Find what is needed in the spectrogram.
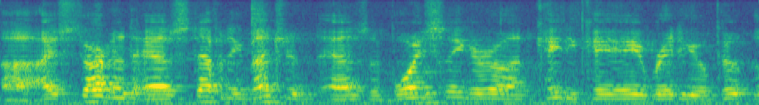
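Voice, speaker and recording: A man with an American accent speaks at a medium pitch with fairly even intonation. Audible room echo and noticeable background noise are present. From Pittsburgh, Pennsylvania. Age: 80s+. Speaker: retired TV weatherman and speaker. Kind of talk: talk to an audience. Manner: halting, many fillers.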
